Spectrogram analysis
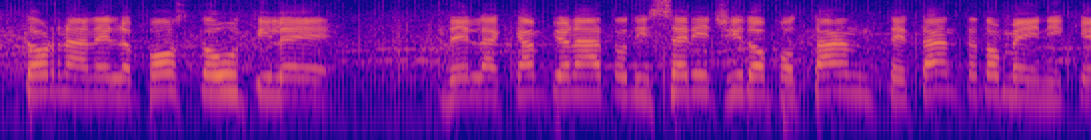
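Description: A man from Italy giving excited, emotional football goal commentary, dramatic and repeating himself. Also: extremely high pitch. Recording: loud stadium crowd noise, 1990s TV broadcast. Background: football stadium crowd.

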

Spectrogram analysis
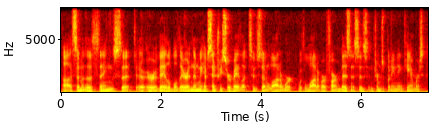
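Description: Here the farm bureau guest, a man in his fifties in a small radio studio, speaks fast with few pauses in a completely flat, low-leaning voice that sounds bright and forceful. He explains programs earnestly but frequently restarts his words. He's on a boom-arm studio microphone with headphones.

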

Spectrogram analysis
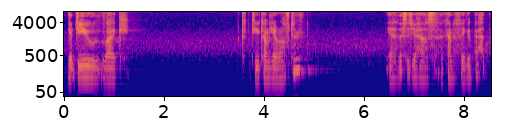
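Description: In an ASMR roleplay, a man plays a shy, awkward young incubus demon who's inexperienced, stammering and apologetic while nervously bluffing. His husky, breathy voice is medium-pitched and a little mellow, trailed by a long reverb tail.

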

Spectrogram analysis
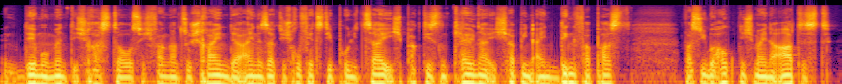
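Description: A man narrating a dramatic first-person story, mostly low and hushed, with agitated quoted outbursts. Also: little pitch movement, fairly quick, no room sound, studio quality. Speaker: storyteller recounting a viewer's story.

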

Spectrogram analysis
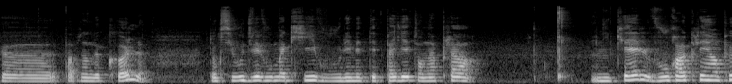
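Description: A woman's voice: mid-range voice, a little mellow. A woman with a French accent chatting casually as a beauty vlogger, gushing and laughing often. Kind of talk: casual chat. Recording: echoey room, faint noise.

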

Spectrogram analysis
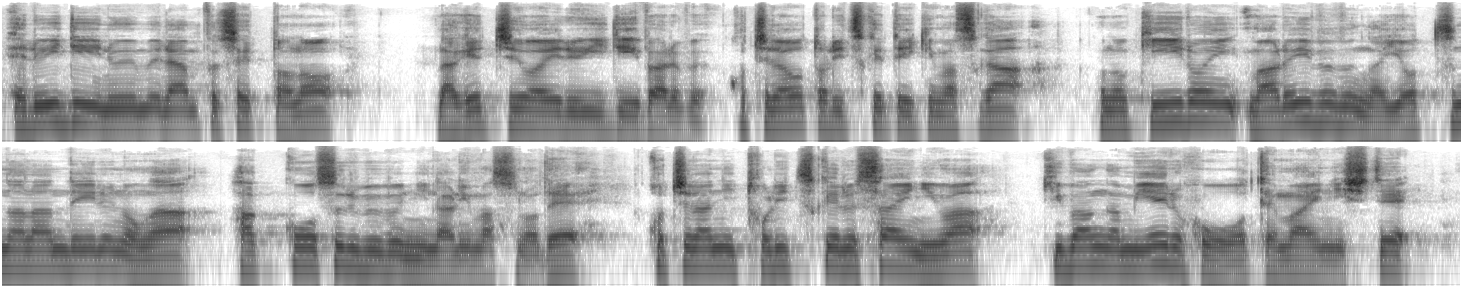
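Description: A man giving a polite, measured, step-by-step how-to narration on fitting car parts, marking each step with a short "hai". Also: fairly high pitch, darkish tone. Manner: polite, measured, repeats "hai" between steps. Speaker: product installation instructor.

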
